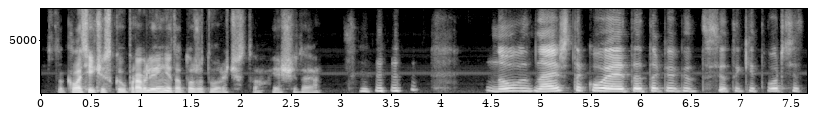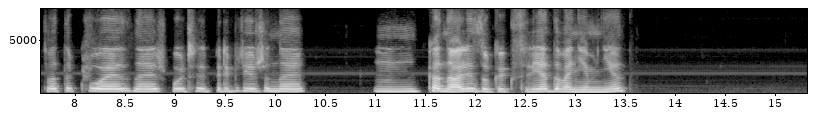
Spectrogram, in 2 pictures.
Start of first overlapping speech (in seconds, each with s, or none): none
